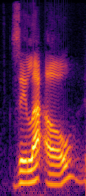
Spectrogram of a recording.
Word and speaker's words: zelao: Zelao is the Greek pronunciation.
